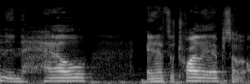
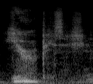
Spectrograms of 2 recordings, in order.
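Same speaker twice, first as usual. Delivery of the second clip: breathy, hushed comeback; whispered retort; 10 dB quieter than usual. Retold or imitated. Snapping back at friends who hated the movie, whispered. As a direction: whisper the insult back at them.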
